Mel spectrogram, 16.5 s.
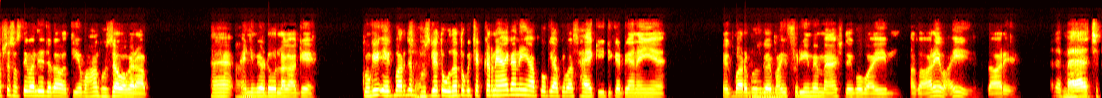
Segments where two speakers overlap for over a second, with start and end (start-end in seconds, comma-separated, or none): none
